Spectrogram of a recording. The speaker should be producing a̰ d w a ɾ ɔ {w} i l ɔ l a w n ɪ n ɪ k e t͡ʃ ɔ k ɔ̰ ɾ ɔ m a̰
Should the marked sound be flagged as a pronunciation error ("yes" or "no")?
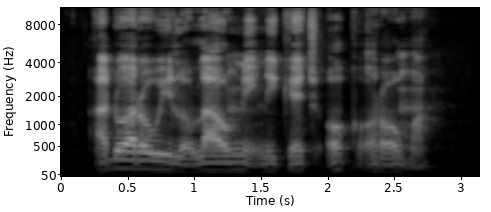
no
